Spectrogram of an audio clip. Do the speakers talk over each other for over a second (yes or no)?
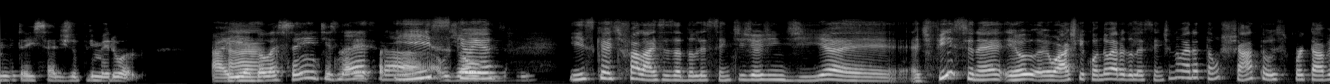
yes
